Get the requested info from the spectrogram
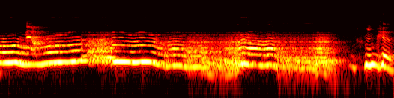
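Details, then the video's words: Giant Alaskan Malamute and Chihuahua howling along with a siren heard every Wednesday at noon. Loud wavering howls with rich harmonics bend up and down, overlapping voices, and a person praises one of the dogs at the end. "Giant Alaskan Malamute and Chihuahua Howling with the Siren"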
